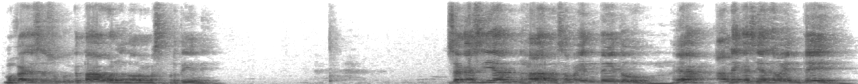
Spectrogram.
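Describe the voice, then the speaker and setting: A man's voice: fairly high pitch, normal speed, pauses often, a bit bright, reverberant. A man from Indonesia, an Islamic cleric, giving a heated rebuttal speech in a mocking, scolding way and repeating phrases for emphasis.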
